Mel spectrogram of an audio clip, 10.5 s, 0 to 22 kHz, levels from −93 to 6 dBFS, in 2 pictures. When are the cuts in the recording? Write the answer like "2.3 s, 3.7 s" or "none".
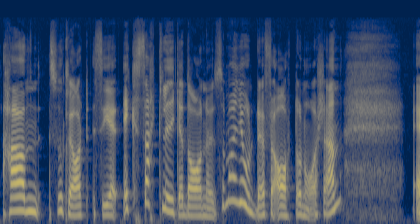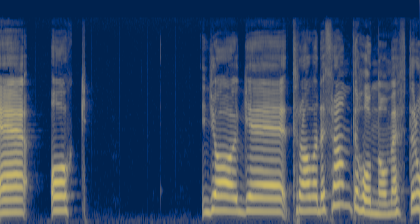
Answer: none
